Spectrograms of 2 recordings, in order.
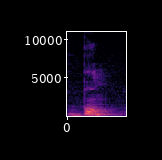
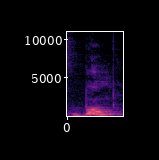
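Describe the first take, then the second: First: The final B is silent. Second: The final B is clearly sounded. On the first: The speaker calls it right. "without the B at the end" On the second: The speaker calls it wrong. "it is wrong to pronounce B O M B as bomb"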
